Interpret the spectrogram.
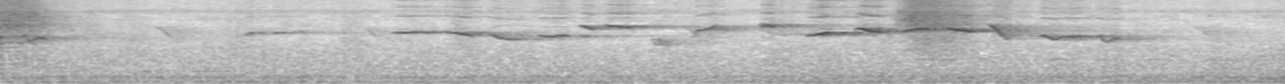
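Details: Oriental magpie-robin in the wild singing a flowing phrase of clear whistles with short falling slurs, fairly soft, over persistent low outdoor background noise.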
